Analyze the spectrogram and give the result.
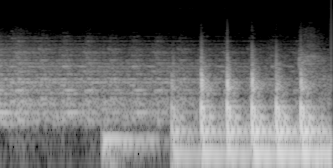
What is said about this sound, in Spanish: ¿Quién toca mi puerta?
